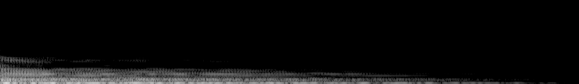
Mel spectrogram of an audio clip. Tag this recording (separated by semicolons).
deep; dark; processed; fx-sound; rubberband; hit; dusk; metal; long-decay; space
